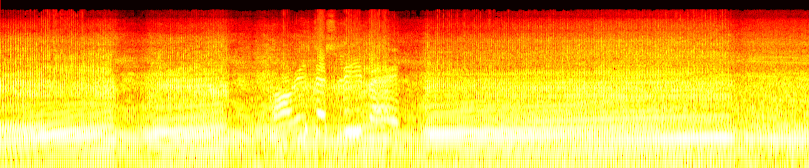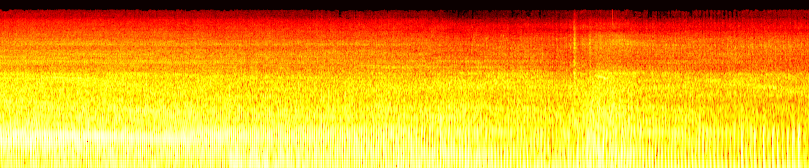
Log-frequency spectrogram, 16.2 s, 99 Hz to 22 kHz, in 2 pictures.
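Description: Husqvarna FE 501's single-cylinder four-stroke engine, heard on board through an FMF full exhaust. It is pulled up through the gears, climbing and dropping in pitch a few times in the first four seconds. It holds at speed for about three seconds, then the throttle closes and the note falls slowly as the bike slows.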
